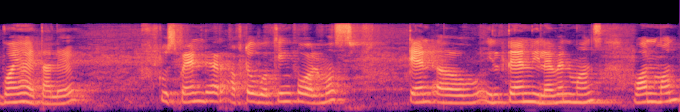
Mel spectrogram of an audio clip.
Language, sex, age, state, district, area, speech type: Goan Konkani, female, 45-60, Goa, Bardez, urban, spontaneous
